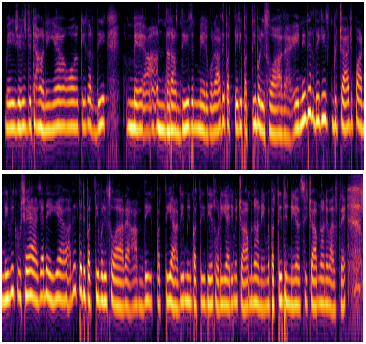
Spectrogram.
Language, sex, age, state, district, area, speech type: Dogri, female, 45-60, Jammu and Kashmir, Samba, rural, spontaneous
